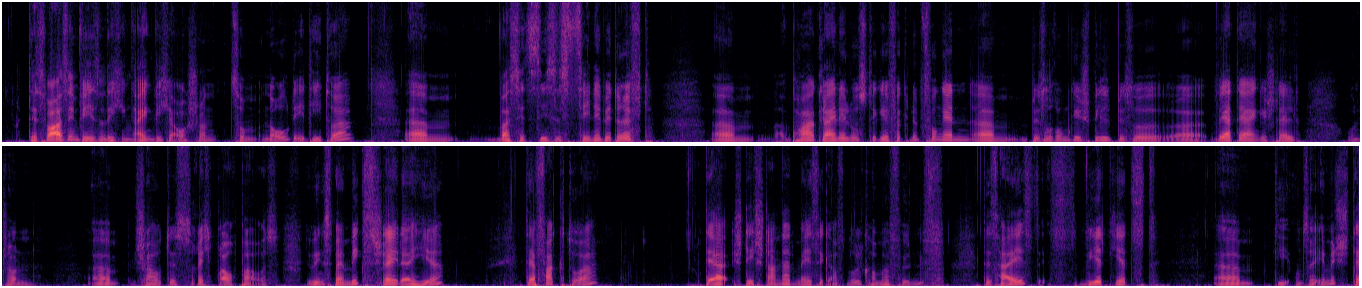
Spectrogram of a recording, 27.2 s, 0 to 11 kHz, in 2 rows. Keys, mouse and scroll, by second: 2.0-3.7 drag, 4.2-14.5 middle drag, 13.7 scroll up 1, 14.5 scroll down 1, 14.6-17.2 middle drag, 17.2-23.0 drag, 23.0-25.6 middle drag.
